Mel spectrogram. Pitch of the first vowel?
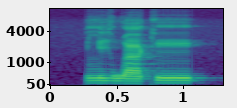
low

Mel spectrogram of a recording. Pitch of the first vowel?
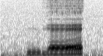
rising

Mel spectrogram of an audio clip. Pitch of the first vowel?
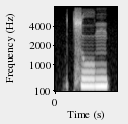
high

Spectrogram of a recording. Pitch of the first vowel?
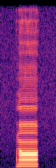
high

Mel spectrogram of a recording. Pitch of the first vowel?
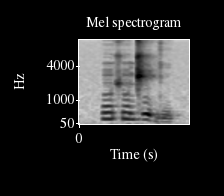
high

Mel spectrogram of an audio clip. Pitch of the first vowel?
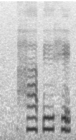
high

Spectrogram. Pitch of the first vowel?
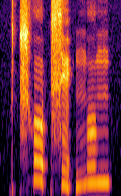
high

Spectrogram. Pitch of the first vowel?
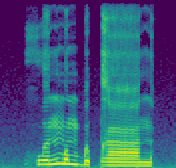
rising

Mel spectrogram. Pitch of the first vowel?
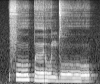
high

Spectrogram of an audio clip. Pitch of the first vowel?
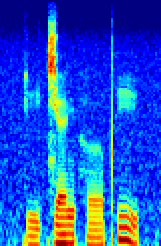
low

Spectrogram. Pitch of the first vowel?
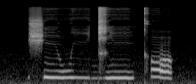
low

